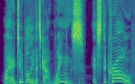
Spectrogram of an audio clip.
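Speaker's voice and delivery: high, rising cry of alarm; alarmed shrill cry. A narrator's reading. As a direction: cry out in fright as the crow comes. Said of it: "Tweedledum cried out in a shrill voice of alarm".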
